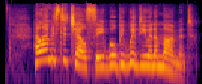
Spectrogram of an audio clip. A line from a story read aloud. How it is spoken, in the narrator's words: She called out across the counter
